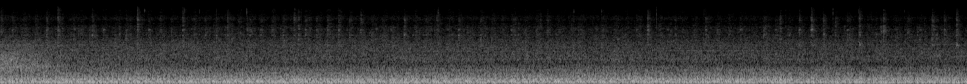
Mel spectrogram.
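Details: 1997 Ford F250 with 7.5 L 460 V8 idling with a deep, steady rumble and a faint, quick ticking from an exhaust leak.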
